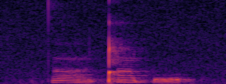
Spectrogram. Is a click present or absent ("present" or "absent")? present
